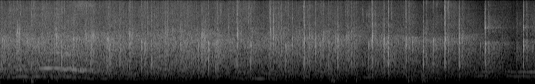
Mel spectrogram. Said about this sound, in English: Somebody clap your hands all over this house alguien aplaude sus manos en este lugar.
